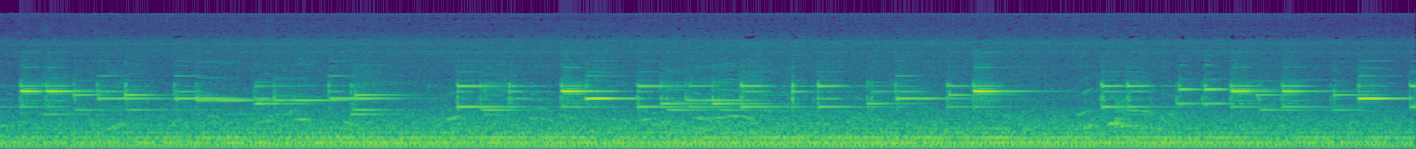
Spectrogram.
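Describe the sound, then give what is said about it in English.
An ice cream truck jingle plays a steady, tinkling electronic melody of repeating notes, running continuously at moderate volume over a low engine-like rumble, with no one speaking. “if an ice cream truck rolls by the front of my house, I've got my own gear.”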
